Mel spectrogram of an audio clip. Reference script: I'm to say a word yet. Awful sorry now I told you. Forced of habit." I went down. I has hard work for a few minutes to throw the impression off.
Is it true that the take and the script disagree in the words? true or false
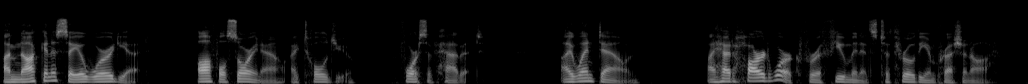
true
